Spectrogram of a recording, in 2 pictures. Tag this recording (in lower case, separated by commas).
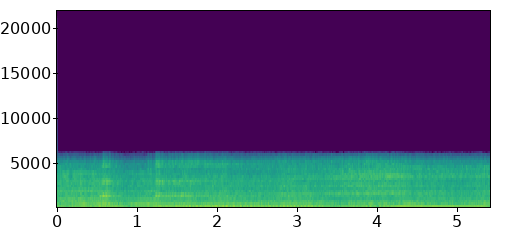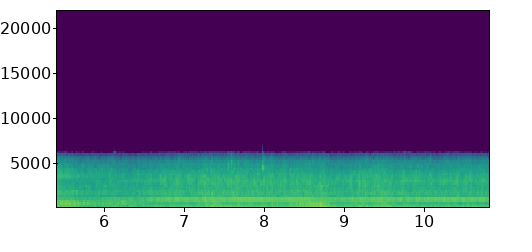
lathe spinning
